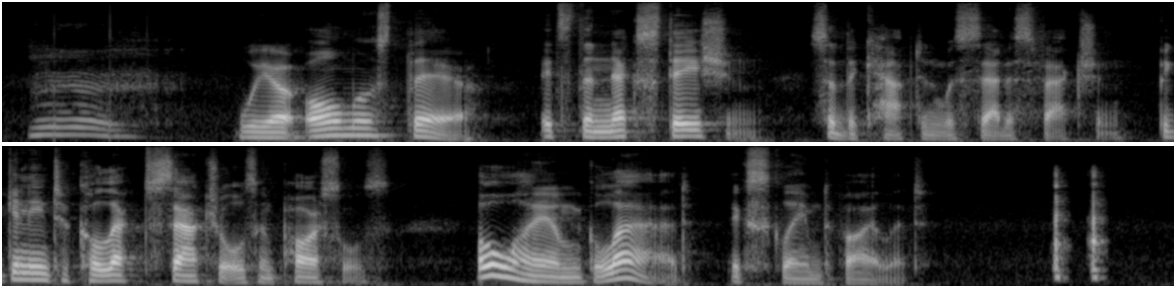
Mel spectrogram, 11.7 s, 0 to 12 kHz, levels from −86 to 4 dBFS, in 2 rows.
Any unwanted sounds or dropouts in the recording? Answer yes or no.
yes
